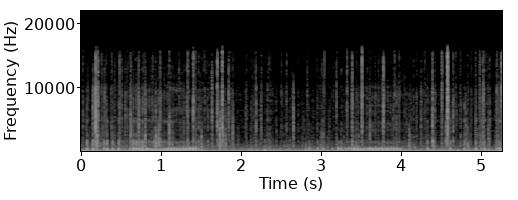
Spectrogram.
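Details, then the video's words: Cat purring at a crackling fireplace, a gentle low buzz that rises in two drawn-out surges, partly masked by frequent sharp snaps of the fire. "Cute Purring Cat at a Crackling Fireplace"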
